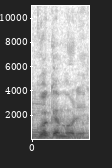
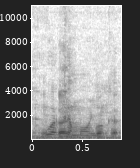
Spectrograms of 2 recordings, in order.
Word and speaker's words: guacamole: On dit guacamole. Guacamole. Guacamole. Parce que tu prononces toutes les lettres en espagnol, donc le E.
